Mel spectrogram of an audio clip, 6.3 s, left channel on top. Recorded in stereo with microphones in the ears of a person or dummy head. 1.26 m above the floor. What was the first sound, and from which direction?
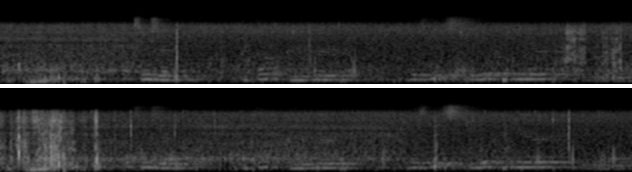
A woman speaking, 25° left (ahead or behind).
